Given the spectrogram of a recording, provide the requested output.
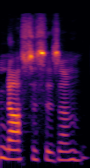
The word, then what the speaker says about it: Gnosticism: And it, the word Gnosticism, spelled G-N-O, silent G at the beginning, comes from the Greek word gnosis, which means knowledge.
